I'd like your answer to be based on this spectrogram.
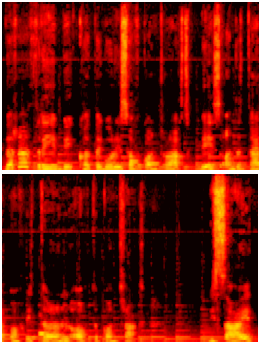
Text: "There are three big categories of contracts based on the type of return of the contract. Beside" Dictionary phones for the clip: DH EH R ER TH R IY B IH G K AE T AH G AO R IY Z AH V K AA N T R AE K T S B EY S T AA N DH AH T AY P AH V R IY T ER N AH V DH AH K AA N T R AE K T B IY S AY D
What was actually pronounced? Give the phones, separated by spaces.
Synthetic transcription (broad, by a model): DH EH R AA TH R IY B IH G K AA T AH G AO R IY S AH F K AA N T R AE K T B EY S T AA N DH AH T AY P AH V R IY T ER N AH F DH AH K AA N T R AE K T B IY S AY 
